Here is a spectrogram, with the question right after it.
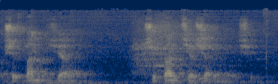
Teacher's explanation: it's an I in the original word, but it's changed to a Y when it comes before a vowel, just for that reason, so that you can change it from a E to a Ya. · Term: Santi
